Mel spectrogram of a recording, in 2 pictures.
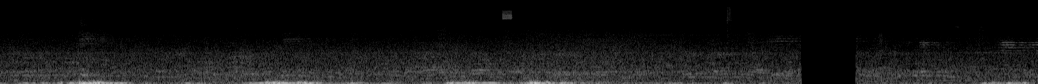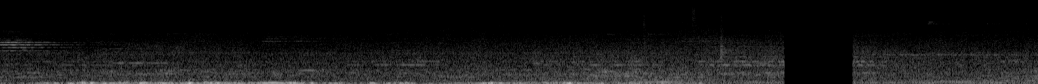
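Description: Compressed frames skipped at 1.81, 5.02, 6.18 and 7.71 s: whole blocks of encoded audio never reached the output, so the sound jumps forward by roughly 100, 200, 100 and 50 ms. The gaps fit frames of about 46 ms.

Playback stall from 8.01 to 8.56 s and again from 18.22 to 18.91 s: the output falls silent mid-flow for 0.55 s and then 0.69 s before resuming. The likely cause is the player running short of data or its playback thread being held up.

Time-compressed catch-up follows each stall, from 8.56 to 9.64 s at 1.5 times speed and from 18.91 s to the end at 1.15 times. The player trims its backlog by cutting out small slices and cross-fading across them. The sound is hurried at unchanged pitch.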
